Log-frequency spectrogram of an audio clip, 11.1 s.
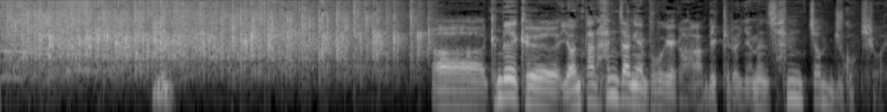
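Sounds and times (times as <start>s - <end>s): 
audience applause: 0.0s - 5.7s
speech: 5.4s - 11.0s.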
